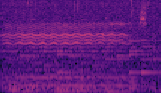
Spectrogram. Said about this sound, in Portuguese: O evento será considerado um enorme sucesso apesar da falta de infraestrutura e o lamaçal formado pela chuva que cai nesse instante.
